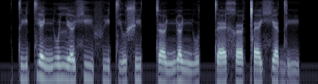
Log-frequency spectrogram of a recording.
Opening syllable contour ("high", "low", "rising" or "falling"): rising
